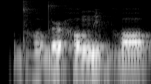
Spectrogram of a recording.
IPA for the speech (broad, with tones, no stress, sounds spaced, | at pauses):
dʱ ɔ˨ d̪ ə˞˧ h ɔ˧ n̪ i˦˨ bʱ ɔ˦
